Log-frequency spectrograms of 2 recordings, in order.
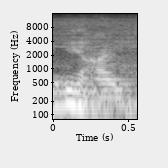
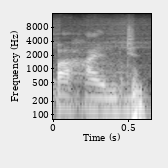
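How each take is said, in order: First: The first syllable has a clear 'ee' vowel. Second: The first syllable has a reduced 'uh' vowel. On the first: The speaker calls it wrong. "অনেকে বলি আমরা বিহাইন্ড" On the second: The speaker calls it right. "এটা সঠিক pronounce হচ্ছে বাহাইন্ড"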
